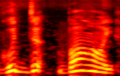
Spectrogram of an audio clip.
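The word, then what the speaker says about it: goodbye: مع السلامة، بيعمل مع السلامة الولد ده بيقول جود باي، والاي في الاخر ما بنطقهاش.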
